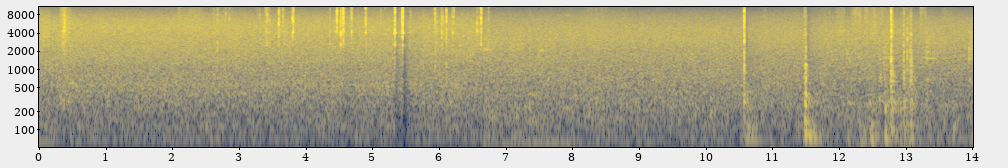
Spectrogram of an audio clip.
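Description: Steady, even outdoor hiss with scattered light clicks and taps, then several sharper knocks in the last few seconds, from a fabric-topped folding camp table being handled and set down on a wooden deck.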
